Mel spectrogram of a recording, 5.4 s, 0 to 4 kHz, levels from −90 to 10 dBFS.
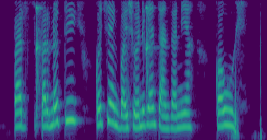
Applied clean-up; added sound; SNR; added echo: classical method log-MMSE.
